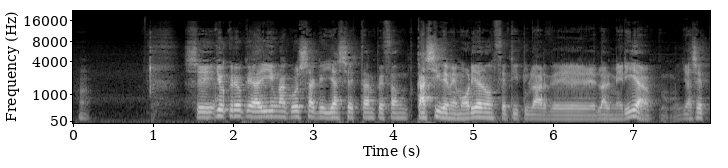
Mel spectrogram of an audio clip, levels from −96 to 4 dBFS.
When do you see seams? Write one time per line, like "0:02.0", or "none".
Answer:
0:01.8
0:04.2

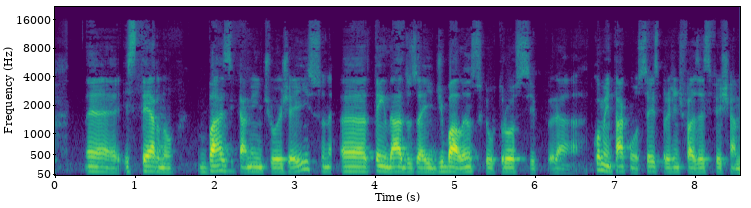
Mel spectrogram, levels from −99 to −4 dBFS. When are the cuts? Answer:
0:03.4
0:06.6

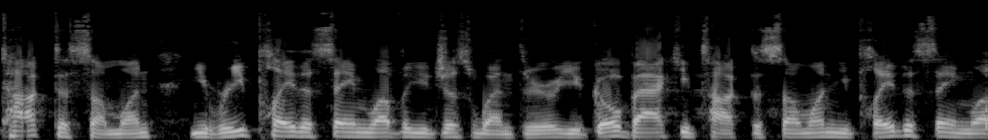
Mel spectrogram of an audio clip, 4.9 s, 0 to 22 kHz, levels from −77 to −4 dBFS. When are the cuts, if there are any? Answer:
none

